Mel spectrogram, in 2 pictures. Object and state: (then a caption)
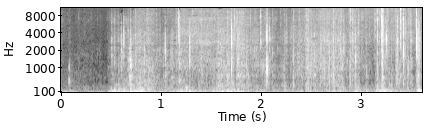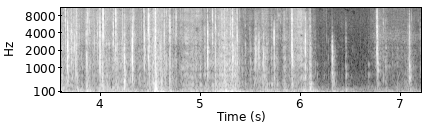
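Tissue paper crinkling. Long nails and fingertips scratch, tap and rub a crumpled sheet of thin tissue paper lying over a box. After a brief quiet start, a dense stream of crisp crinkling runs steadily, then thins to scattered sharp ticks near the end.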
